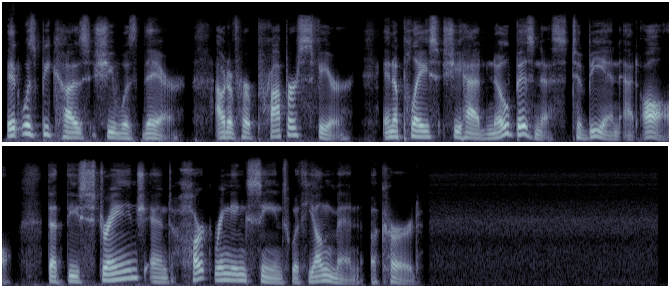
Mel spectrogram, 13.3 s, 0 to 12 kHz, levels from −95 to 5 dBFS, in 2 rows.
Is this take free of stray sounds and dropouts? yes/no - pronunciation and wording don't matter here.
yes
